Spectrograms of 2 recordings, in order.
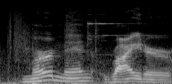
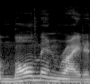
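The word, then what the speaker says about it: Mumen Rider: Merman Rider for One Punch Man. Is that how you say it? Is it Moment Rider? Oh, Moment Rider, not Merman.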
